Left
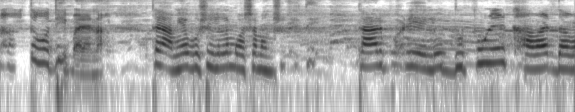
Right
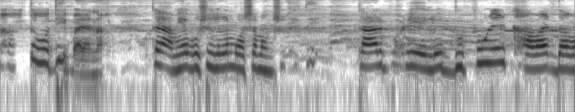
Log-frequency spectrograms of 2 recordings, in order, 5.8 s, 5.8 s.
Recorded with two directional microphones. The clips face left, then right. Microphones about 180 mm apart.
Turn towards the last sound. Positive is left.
turn(degrees=15)  # may be behind; listen again after turning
